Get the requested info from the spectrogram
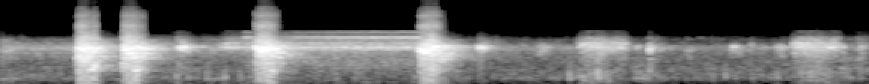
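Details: A Yorkshire Terrier on a warm summer day in a garden in Corby, England, gives sharp, high yapping barks in quick irregular bursts at a hosepipe as the lawn is watered, with a steady hose hiss behind.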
